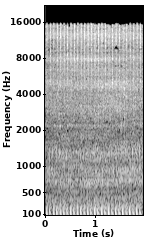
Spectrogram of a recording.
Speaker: yeah I'm pretty happy with this it runs really really good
